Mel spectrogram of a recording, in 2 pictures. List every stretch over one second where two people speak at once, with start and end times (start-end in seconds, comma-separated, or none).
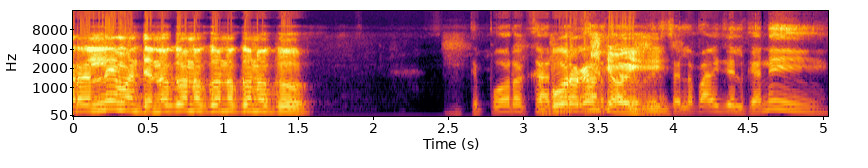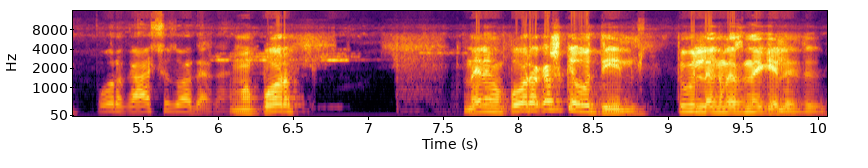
none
